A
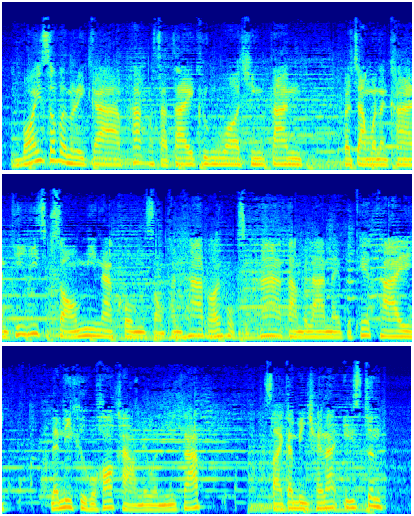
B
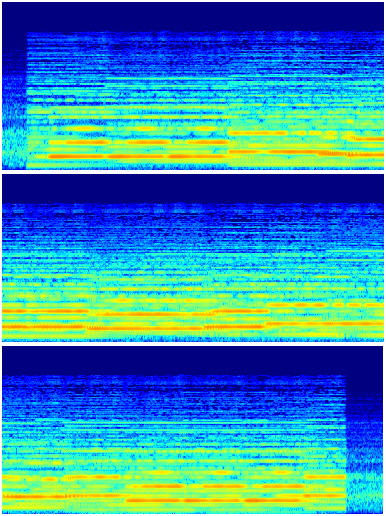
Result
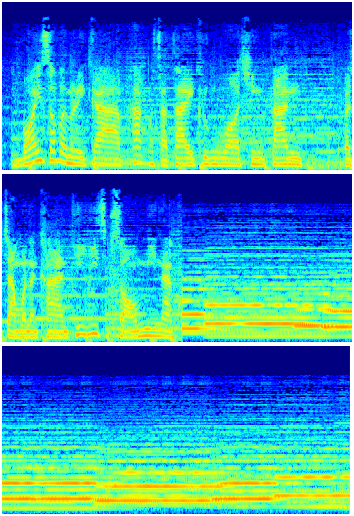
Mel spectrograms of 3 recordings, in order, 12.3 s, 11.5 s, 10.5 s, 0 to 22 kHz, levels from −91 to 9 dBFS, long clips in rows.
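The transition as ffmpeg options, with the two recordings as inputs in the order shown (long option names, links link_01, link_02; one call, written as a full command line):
ffmpeg -i cue0.wav -i cue1.wav -filter_complex "[1:a]asplit=2[link_01][link_02];[0:a]apad=whole_dur=10.48,atrim=end=10.48,atrim=end=5.302[link_03];[link_02]atrim=start=2.038:end=7.22[link_04];[link_01]atrim=start=1.27:end=2.04,asetpts=PTS-STARTPTS,volume=-17dB,afade=type=in:duration=0.004:curve=hsin,afade=type=out:start_time=0.766:duration=0.004:curve=hsin,adelay=199773S[link_05];[link_03][link_04]acrossfade=duration=0.004:curve1=hsin:curve2=hsin[link_06];[link_06][link_05]amix=inputs=2:normalize=0" out.wav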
